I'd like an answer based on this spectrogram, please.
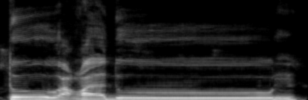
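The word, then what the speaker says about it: تُوعَدُونَ: গুণ হবে, কুং তুম তু আদুন, তু আ তু আদুন এটা হবে না, হবে তু আদুন, মানে আইনটা গলার মাঝখান থেকে চাপ দিয়ে উচ্চারণ করতে হবে।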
